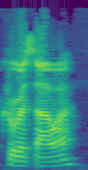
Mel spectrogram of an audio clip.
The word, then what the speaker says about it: Kurosawa: So like we say Kurosawa, like Akira Kurosawa. – Right. – But they say Kurosawa, like it's just flat, like it's Ku and then Rosawa, like, and that's really hard.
